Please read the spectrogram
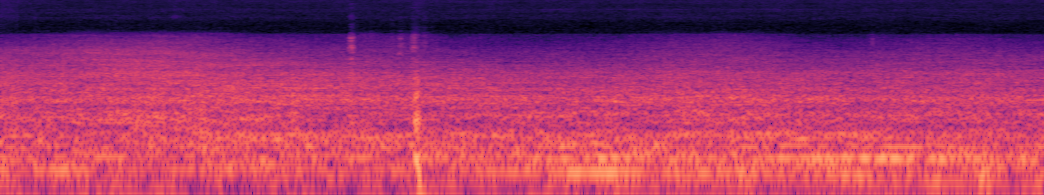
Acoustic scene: residential area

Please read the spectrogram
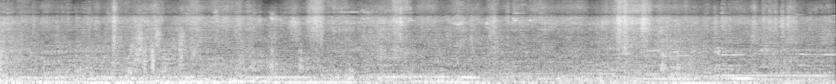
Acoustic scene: bus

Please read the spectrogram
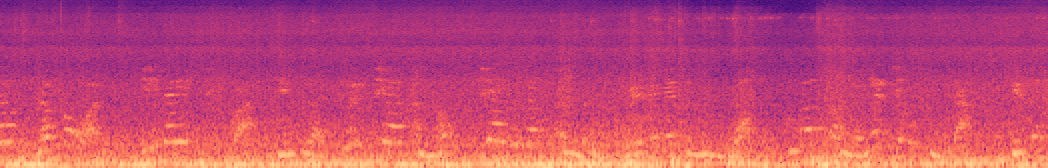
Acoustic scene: bus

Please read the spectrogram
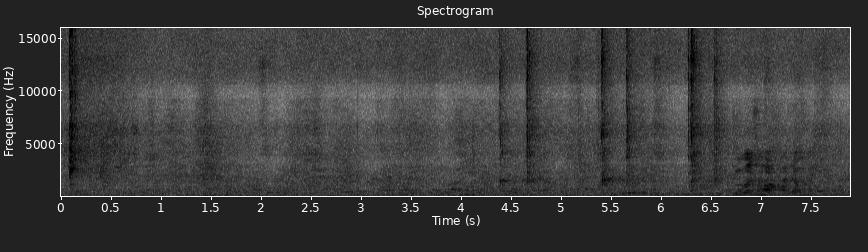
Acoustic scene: crowded indoor space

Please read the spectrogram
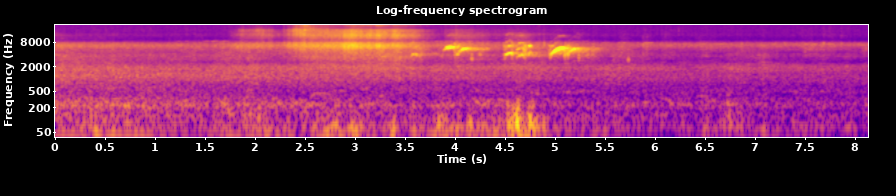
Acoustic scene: residential area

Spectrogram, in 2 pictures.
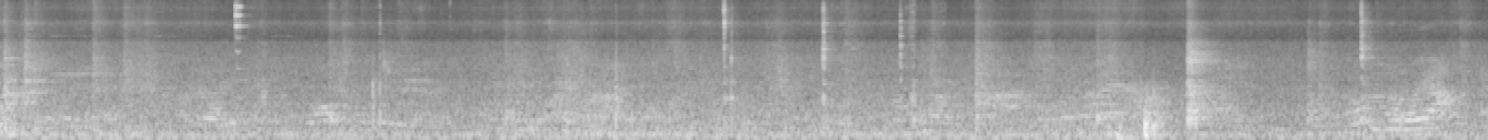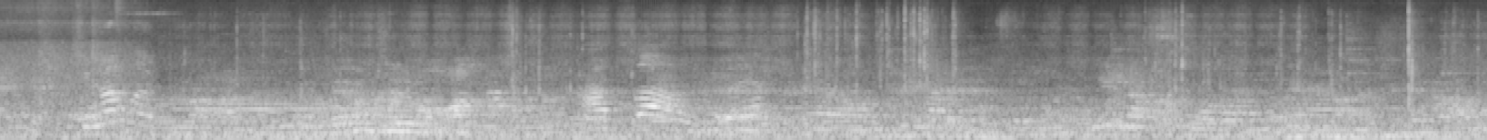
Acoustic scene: restaurant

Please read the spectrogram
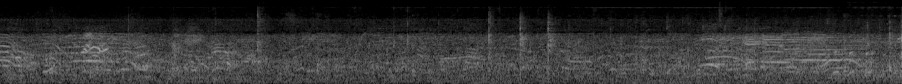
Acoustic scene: park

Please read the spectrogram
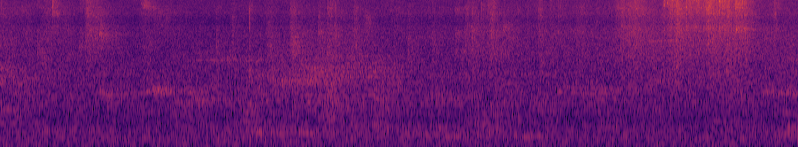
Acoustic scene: crowded indoor space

